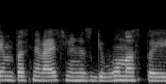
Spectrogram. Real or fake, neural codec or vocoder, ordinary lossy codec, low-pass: real; none; Opus, 16 kbps; 5.4 kHz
